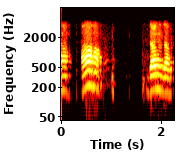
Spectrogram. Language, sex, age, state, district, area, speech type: Odia, male, 45-60, Odisha, Nuapada, urban, conversation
